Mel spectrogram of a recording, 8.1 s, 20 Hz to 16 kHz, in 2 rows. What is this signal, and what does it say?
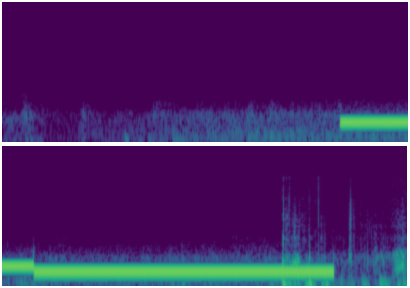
Two-tone page, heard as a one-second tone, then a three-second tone, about 430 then 300 Hz, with the noise inside a lift.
